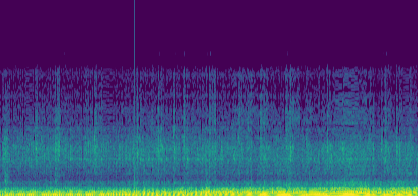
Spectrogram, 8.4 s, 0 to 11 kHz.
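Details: 1994 Volkswagen Jetta: uneven stumbling low-pitched idle rising with revs, irregular pops and clatter; owner unsure whether misfire or backfire, cause unknown.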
